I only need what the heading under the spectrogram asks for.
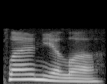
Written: planula

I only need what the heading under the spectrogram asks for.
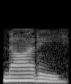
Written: knotty

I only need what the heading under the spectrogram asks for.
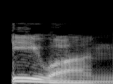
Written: iwan

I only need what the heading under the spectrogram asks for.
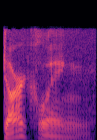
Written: darkling

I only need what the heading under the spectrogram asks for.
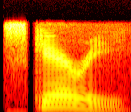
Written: scary

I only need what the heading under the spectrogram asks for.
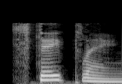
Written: stapling

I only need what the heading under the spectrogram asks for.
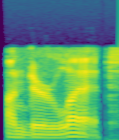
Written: underlet

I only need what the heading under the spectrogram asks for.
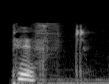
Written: piffed

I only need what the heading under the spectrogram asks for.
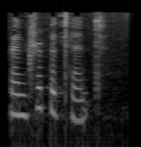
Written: ventripotent

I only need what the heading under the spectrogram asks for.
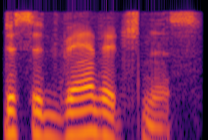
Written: disadvantagedness

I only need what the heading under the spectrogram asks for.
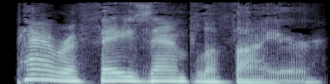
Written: paraphase amplifier

